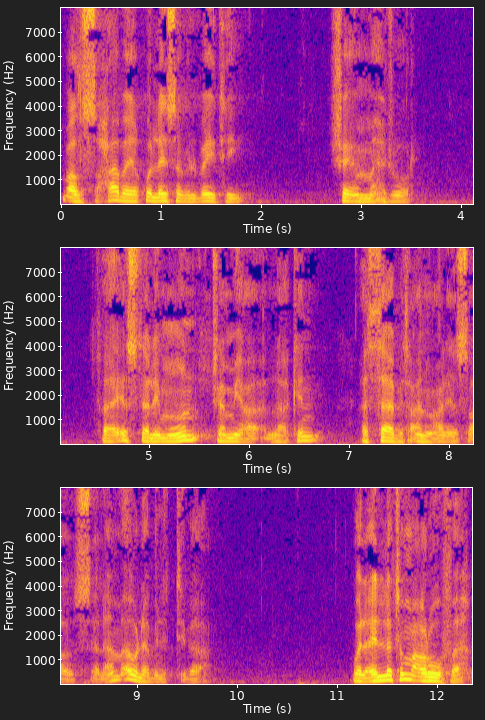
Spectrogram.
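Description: Gravelly scholar teaching in a reverberant hall. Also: male voice, medium pitch, a little mellow. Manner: measured, explanatory, repeats phrases for emphasis. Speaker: Islamic scholar teaching a text. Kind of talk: religious lesson explaining a text.

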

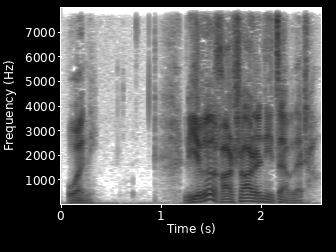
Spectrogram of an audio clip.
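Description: A man voicing a stern middle-aged police captain in an audiobook, scolding and padding his talk with drawn-out fillers. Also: extremely low pitch, expressive, full character voice. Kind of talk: audiobook character voice.

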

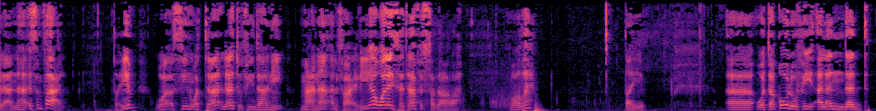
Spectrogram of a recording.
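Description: A man teaching Arabic grammar in a lesson, asking his own questions and answering them, often drawing out words as he explains. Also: a little high. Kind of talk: classroom lesson.

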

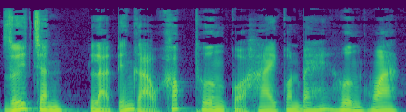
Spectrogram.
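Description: A male horror narrator with a low voice tells a ghost story dramatically, swinging his pitch up and down with each turn. The recording is dry and close, with no room sound at all. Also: big pitch swings, moderate pace, no room sound.

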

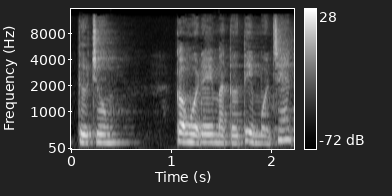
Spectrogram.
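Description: A woman's voice: mid-range voice, fairly even intonation, roomy sound, close to an everyday voice. A woman reading the lines of an anxious young man hurrying to fetch his friend for his sister. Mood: breathless hurry. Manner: breathless, hurried. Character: anxious young man, worried older brother.

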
